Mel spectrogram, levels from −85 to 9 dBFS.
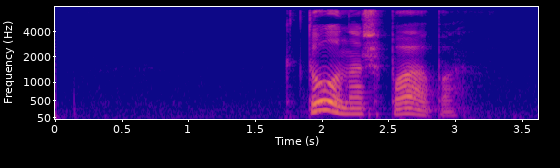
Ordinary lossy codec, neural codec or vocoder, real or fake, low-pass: none; none; real; 7.2 kHz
